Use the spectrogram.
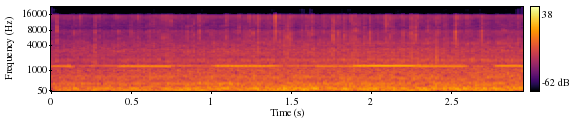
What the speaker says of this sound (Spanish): esos camiones también van a recoger la nieve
